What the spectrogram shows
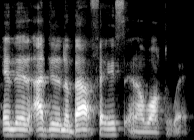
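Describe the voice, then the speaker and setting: Young male co-host, casual storyteller, lively quoted voices. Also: quick pace. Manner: animated, acts out quotes with big pitch jumps. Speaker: podcast co-host.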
